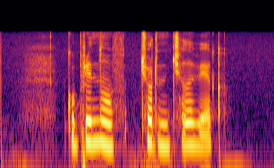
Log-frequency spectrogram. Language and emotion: Russian, neutral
